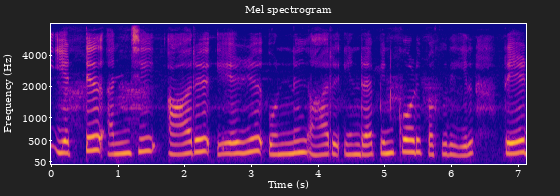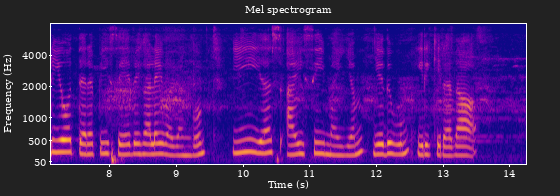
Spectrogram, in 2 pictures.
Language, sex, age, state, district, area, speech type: Tamil, female, 30-45, Tamil Nadu, Cuddalore, rural, read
